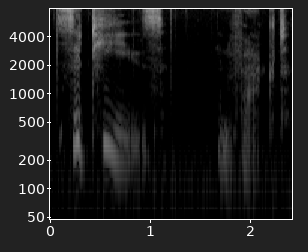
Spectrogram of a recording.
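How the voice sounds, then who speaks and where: A woman performing a scripted audio roleplay, voicing several characters in a soft, hushed way that often drops to a whisper. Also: mid-range voice, huge pitch swings, very slow, creaky, slightly rough.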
